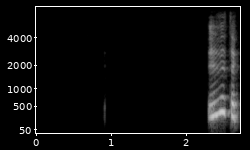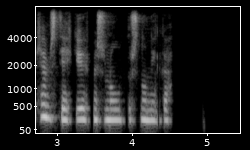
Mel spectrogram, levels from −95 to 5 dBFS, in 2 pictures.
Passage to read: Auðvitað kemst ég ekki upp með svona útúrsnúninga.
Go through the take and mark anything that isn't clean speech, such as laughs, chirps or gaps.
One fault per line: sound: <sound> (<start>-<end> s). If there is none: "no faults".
no faults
